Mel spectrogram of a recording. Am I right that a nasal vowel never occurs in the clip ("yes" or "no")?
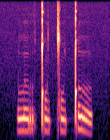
no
